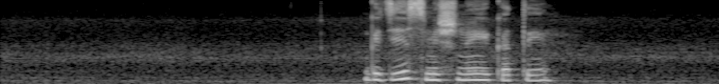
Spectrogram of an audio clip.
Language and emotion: Russian, neutral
